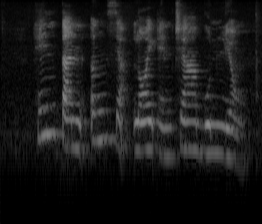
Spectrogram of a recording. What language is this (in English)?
English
